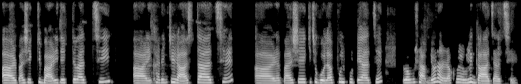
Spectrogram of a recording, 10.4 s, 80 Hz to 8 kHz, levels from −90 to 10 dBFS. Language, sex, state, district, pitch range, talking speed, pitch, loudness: Bengali, female, West Bengal, Dakshin Dinajpur, 225-300 Hz, 140 wpm, 260 Hz, -17 LUFS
